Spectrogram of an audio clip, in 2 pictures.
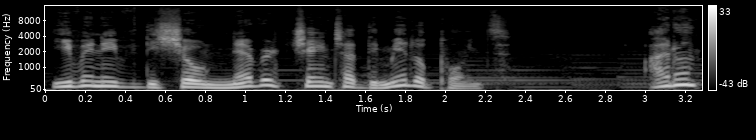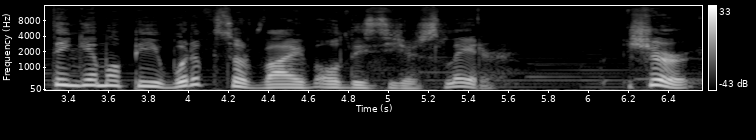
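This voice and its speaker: Higher-pitched man narrating with lively intonation. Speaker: video essay narrator. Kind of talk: scripted narration. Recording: background music under voice.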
